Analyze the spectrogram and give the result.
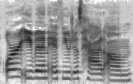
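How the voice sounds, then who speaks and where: Gushy girl doing a haul vlog, kinda high voice, lots of "like" and "oh my gosh". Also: slow, bright, forceful tone. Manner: chatty and gushing, with frequent "like" and "oh my gosh". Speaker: vlogger. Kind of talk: casual try-on haul vlog.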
